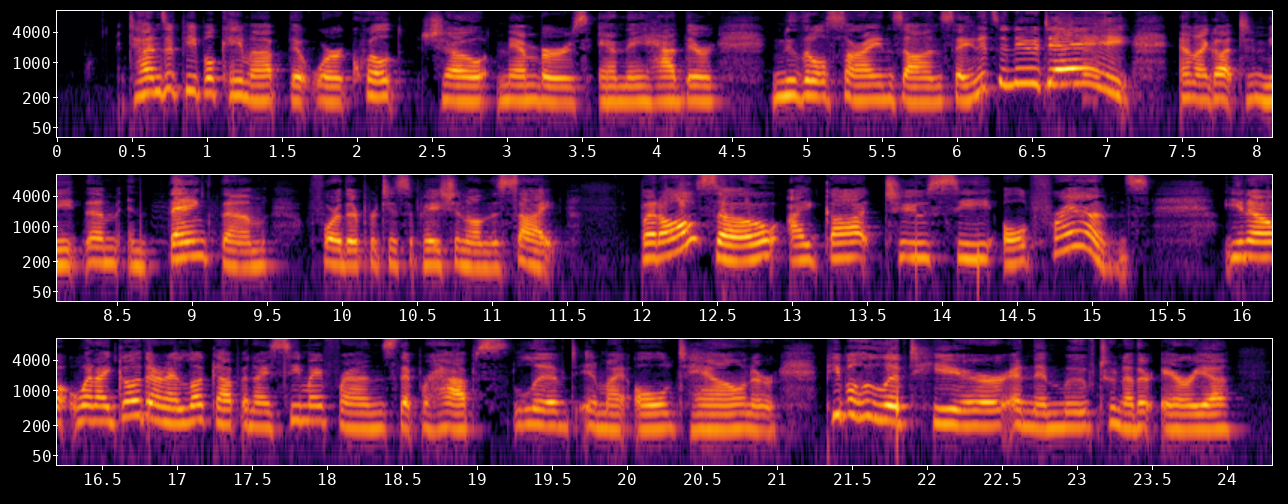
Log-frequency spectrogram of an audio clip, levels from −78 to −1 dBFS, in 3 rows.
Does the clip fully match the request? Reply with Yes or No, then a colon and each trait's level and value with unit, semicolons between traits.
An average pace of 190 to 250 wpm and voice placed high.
Yes: average, 195 wpm; high, 195 Hz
